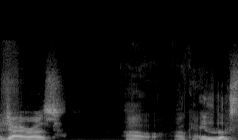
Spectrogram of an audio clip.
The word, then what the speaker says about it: gyros: foreign words foreign so yes what's the alterate pronunciation what do you like he said Gyros oh okay it looks like gyro but okay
